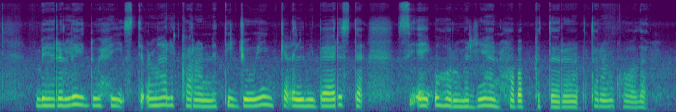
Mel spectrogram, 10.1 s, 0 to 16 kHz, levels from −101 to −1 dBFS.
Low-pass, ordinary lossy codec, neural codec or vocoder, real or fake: 14.4 kHz; none; vocoder, 44.1 kHz, 128 mel bands, Pupu-Vocoder; fake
